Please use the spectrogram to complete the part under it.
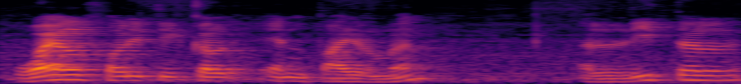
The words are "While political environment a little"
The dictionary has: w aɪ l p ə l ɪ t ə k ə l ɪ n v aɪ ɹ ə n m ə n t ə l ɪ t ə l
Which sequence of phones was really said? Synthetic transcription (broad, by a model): w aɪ l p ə l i t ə k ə l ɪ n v aɪ ə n m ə n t ə l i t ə l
